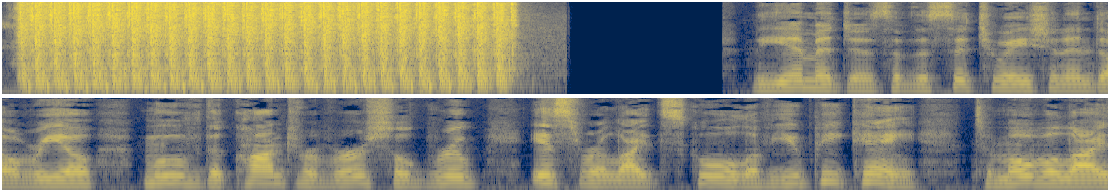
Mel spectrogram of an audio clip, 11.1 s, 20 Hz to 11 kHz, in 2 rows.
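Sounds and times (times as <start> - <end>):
automatic gunfire: 0.0 - 2.8.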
